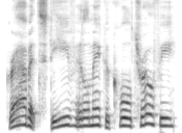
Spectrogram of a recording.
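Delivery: very high-pitched egging-on call; shouting. A narrator's reading. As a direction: shout down a teasing dare, pitch way up. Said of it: "Ben's shout echoed".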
